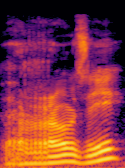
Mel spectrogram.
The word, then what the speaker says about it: Rose: naquirent trois filles maria rose ou rosé car c'est ça la prononciation en vo c'est comme black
